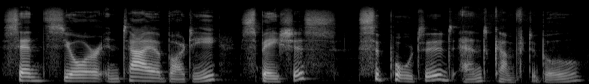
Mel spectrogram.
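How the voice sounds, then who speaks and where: A woman leading a guided meditation as a yoga nidra teacher, speaking in a soothing, deliberate way with breathy, whispered phrase endings. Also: deep voice, lively intonation, bright, forceful tone.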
